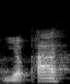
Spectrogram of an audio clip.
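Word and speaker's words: יפת: Japhet or Japhet, you understand? Pronounced Yapath in the Hebrew, which means open.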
